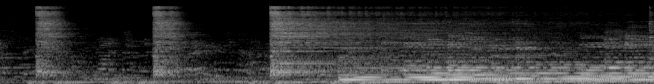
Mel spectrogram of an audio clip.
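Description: A live rock band starting a song: three cymbal crashes about a second apart, then about three seconds in the band comes in together, with held guitar and bass notes over the drums.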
